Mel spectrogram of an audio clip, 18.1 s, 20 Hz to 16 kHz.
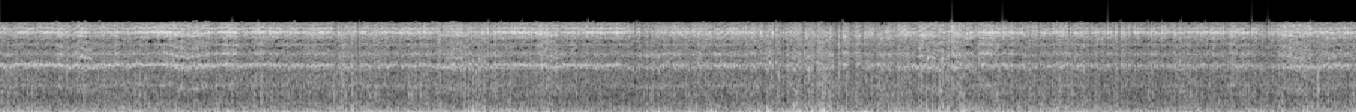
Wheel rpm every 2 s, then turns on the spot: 230, 230, 230, 220, 230, 240, 220, 230, 230.
none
